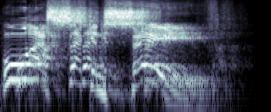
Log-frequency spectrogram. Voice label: Last Second Save, Announcer Voice Lines; Unreal Tournament; ut2003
